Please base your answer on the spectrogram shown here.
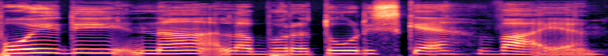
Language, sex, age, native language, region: Slovenian, female, 18-29, Slovenian, Central Slovenia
